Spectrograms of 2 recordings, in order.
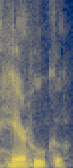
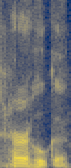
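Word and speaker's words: Heir Hookah: I'll be saying Hair Hookah, but it's Her Hookah. Her Hookah. But it's got it's HEIR. It's Her Hookah, but it's HEIR _ hookah.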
